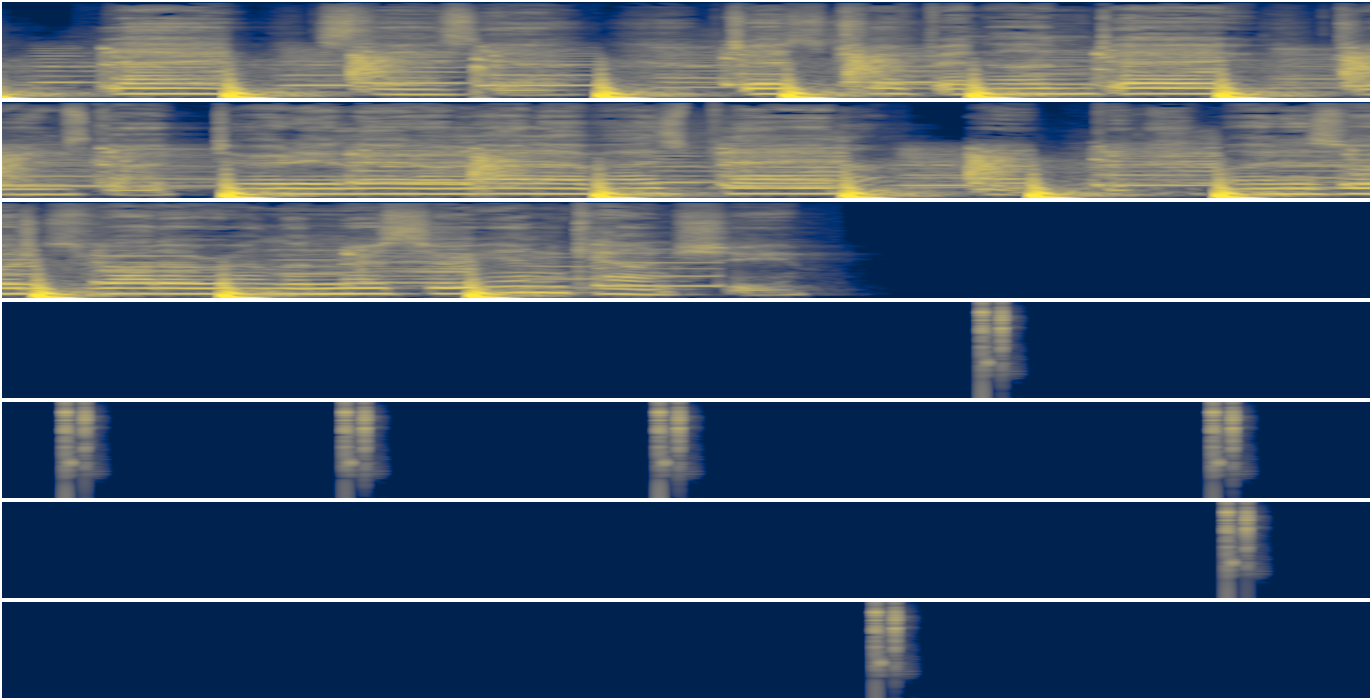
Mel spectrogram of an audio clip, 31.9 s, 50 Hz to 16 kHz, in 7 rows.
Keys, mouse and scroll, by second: 0.6 click, 6.2-7.2 scroll up 1, 12.3 click.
